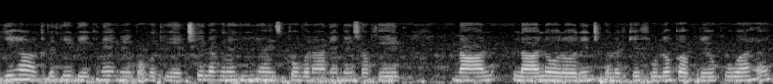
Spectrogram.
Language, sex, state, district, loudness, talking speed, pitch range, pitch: Hindi, female, Rajasthan, Bikaner, -17 LUFS, 195 wpm, 185-200 Hz, 190 Hz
